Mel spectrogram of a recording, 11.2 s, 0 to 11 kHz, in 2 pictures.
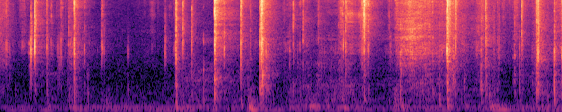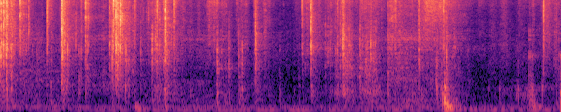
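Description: A purple iPhone 11 128 GB box being unpacked, with close crinkling of packaging, sharp clicks and scraping handling sounds in irregular bursts, no voices.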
